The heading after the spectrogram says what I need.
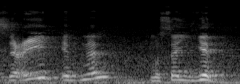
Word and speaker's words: Sa'id ibn al-Musayyib: But the actual correct pronunciation is Sa'id ibn al-Musayyib with a kasra on the ya.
